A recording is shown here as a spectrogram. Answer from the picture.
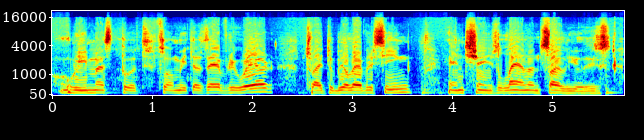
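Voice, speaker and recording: Amid noticeable background noise, a man speaks at a moderate pace with fairly even intonation and very even loudness. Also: medium pitch for a man. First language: Portuguese. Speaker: company founder and engineer. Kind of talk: conference presentation. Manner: halting.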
